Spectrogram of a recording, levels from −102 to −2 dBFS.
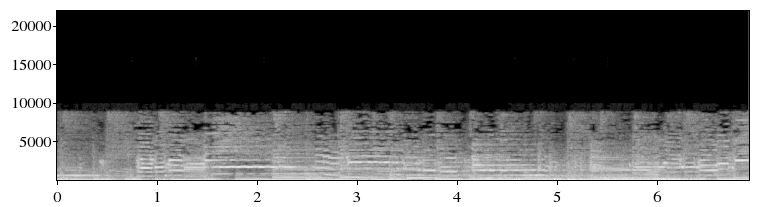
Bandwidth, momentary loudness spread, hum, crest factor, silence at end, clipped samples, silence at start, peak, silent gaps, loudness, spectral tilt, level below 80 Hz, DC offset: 9.4 kHz; 3 LU; none; 12 dB; 0 s; under 0.1%; 0 s; -4 dBFS; none; -16 LUFS; -5.5 dB/octave; -22 dBFS; under 0.1%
